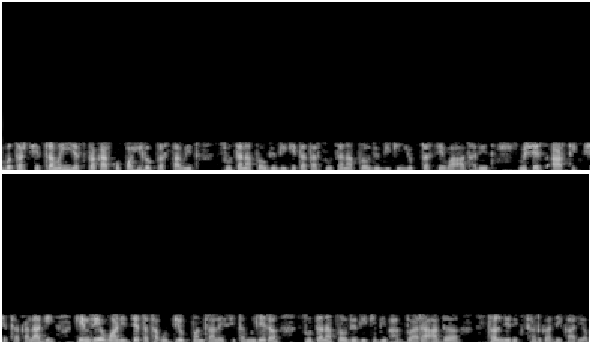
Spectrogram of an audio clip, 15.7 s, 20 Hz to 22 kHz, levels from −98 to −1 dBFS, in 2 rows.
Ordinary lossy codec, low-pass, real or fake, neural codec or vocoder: none; 3.6 kHz; real; none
